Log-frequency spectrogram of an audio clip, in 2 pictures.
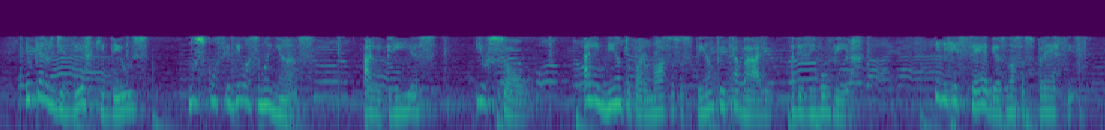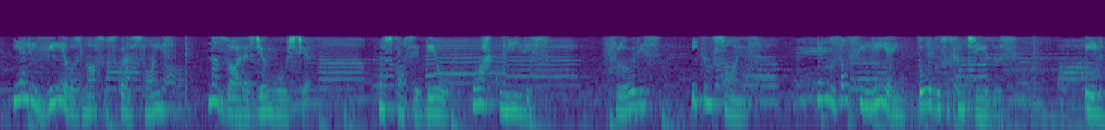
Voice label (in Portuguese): SOBRINHA (F)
